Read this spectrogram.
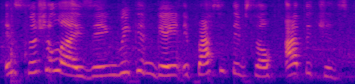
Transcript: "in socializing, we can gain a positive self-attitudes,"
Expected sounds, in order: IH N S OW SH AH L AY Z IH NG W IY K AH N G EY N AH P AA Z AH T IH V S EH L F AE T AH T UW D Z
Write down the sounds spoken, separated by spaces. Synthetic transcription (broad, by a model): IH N S OW SH AH L AY Z IH NG W IY K AH N G EY N AH P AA S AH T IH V S EH L F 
